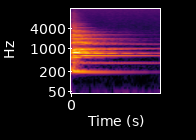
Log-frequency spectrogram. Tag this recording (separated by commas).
Music, Percussion, Gong, Musical instrument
